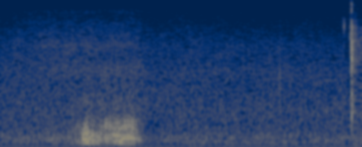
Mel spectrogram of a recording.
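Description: A single low, rough rumbling breath rises out of quiet room noise, followed by a faint click: a sleeping dog's snore.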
